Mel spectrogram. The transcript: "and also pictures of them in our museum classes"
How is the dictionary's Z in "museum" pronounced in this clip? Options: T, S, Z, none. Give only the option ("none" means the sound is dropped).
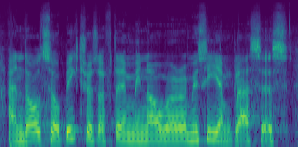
S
